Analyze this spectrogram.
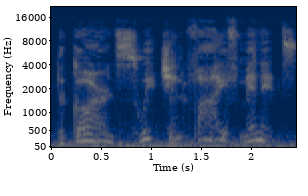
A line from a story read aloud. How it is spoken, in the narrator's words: she whispers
